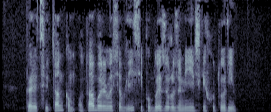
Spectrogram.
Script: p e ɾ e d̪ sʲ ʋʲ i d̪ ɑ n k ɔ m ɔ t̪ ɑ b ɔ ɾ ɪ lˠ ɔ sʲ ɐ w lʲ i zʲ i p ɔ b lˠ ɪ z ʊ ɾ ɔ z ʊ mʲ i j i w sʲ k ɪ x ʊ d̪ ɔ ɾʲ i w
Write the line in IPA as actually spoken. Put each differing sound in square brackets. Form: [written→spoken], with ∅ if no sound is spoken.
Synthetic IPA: p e ɾ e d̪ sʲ ʋʲ i [d̪→t̪] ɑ n k ɔ m ɔ t̪ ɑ b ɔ ɾ ɪ lˠ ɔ sʲ ɐ w lʲ i [zʲ→sʲ] i p ɔ b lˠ ɪ z ʊ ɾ ɔ z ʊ mʲ i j i w sʲ k ɪ x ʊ [d̪→t̪] ɔ ɾʲ i w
